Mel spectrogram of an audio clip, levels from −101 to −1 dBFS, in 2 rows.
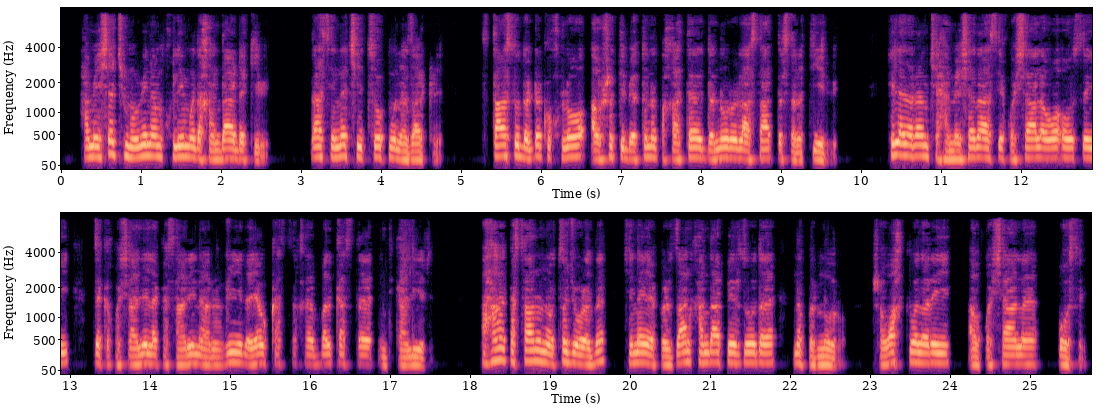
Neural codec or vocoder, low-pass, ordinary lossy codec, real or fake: none; 7.2 kHz; MP3, 48 kbps; real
